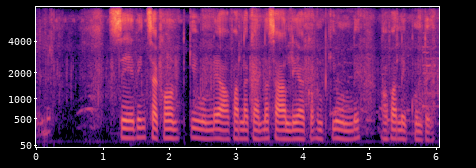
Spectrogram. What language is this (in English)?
Telugu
